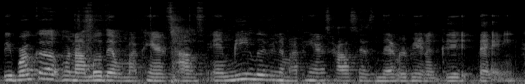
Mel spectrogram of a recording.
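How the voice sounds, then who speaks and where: Packing wigs as she talks, a woman in her twenties vlogs casually to her viewers in a lowish voice at a fairly quick pace. She repeats phrases and addresses them as "y'all" and "sis," and there's background noise.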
